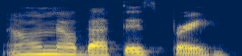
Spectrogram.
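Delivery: soft, doubtful murmur; quietly unsure, speaking to her friend. Retold or imitated. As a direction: hold back your unease. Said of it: "I'm like".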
